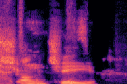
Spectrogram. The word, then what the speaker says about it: Shang-Chi: Ragnarok, 10 Captain America: The First Avenger, 9 Shang-Chi. I said that wrong. I think it's Shang-Chi. Sorry, Shang. It's Shang-Chi.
